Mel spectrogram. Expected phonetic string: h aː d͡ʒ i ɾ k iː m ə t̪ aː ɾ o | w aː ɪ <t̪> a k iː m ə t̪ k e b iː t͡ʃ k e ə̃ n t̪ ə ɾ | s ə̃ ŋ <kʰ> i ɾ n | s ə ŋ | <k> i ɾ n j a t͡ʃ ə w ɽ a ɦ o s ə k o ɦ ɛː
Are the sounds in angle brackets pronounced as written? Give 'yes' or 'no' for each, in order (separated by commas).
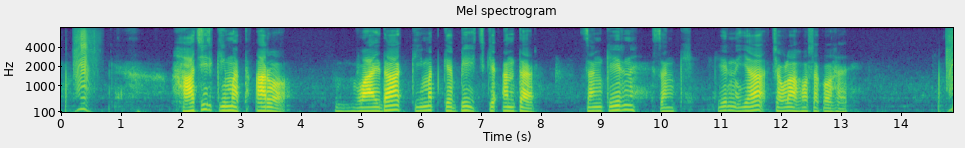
no, no, yes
